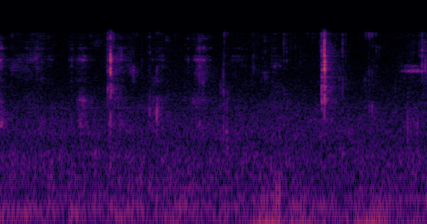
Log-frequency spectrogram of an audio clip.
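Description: Close-up eating sounds from people eating meat and rice with their hands: chewing and wet mouth clicks, with two sharp smacks, one about a second in and one just past three seconds.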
